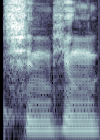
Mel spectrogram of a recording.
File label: "qing1 ting1", Chinese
